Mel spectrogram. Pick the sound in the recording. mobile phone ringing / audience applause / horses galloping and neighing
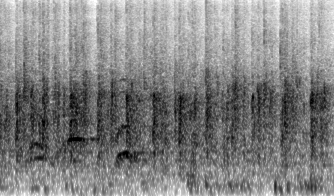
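audience applause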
